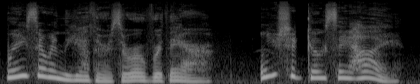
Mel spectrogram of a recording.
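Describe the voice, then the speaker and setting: A woman playing a poised, languid, caring woman in a video game, speaking in an unhurried, composed and soothing way. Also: medium pitch, wildly swooping pitch, warm tone, a little hiss or hum. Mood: gentle.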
